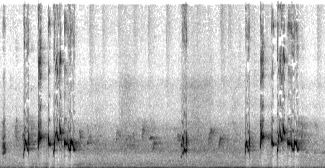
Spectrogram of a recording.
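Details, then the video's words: Wild-style long-phrased song of a red-whiskered bulbul: a lively burst of rapid warbled notes, a lone chirp after a pause, then another quick run of bright notes, with a low hum underneath. "เพลงป่าๆ สำนวนยาวปากเบา ฟังเพลิน#นกกรงหัวจุก"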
